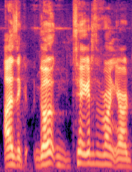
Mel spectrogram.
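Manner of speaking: calling out. Real, not acted. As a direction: call it firmly across the yard. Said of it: "I said that three times".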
